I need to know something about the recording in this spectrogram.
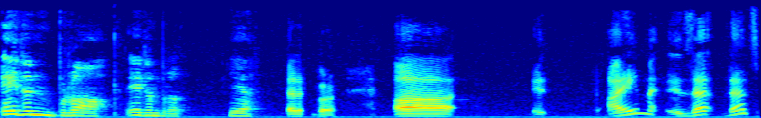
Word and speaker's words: Edinburgh: I was looking at pictures of, how do you pronounce it? Edinburgh? Edi- Edinburgh? Edinburgh. Yeah, Ed- it's like Edinburgh.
